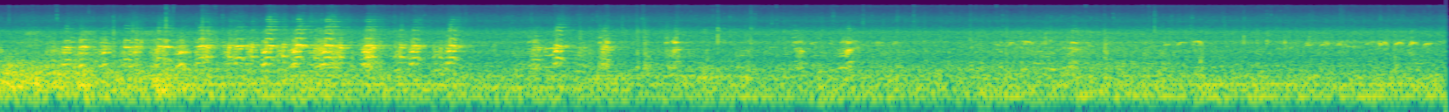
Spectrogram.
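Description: A flock of Canada geese honking. A dense, loud run of overlapping honks starts about a second in and lasts a few seconds, then thins to scattered single honks and fainter calls, with the flock stirred up by two juveniles sparring.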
